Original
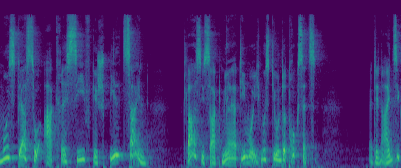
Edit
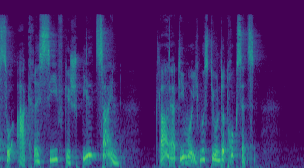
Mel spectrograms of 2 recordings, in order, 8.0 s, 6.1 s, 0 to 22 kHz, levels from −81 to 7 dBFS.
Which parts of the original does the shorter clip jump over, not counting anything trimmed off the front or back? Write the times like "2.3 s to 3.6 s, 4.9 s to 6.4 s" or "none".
3.9 s to 4.6 s

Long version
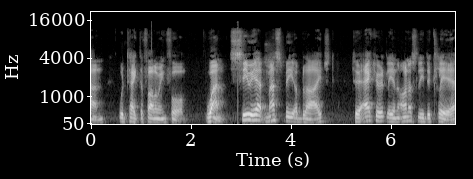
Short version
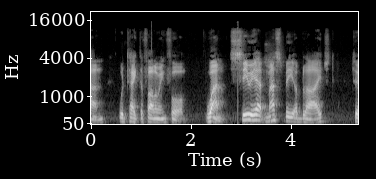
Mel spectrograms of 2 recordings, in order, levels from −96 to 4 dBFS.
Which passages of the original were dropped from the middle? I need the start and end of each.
none

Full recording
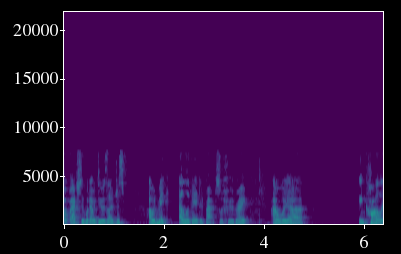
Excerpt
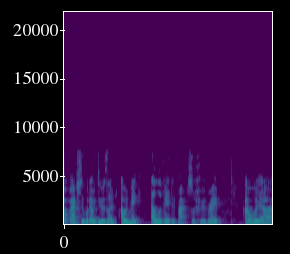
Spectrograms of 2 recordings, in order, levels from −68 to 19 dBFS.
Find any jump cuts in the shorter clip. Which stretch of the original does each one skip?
1.0 s to 1.6 s

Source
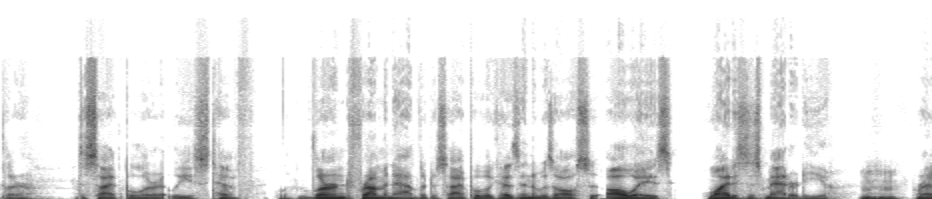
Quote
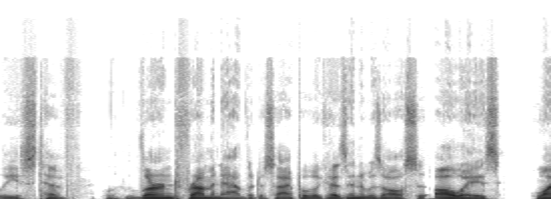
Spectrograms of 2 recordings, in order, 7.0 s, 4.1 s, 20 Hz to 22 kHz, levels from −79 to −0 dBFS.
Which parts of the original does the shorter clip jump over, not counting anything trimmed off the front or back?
none

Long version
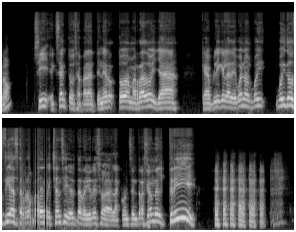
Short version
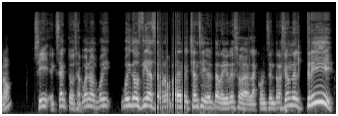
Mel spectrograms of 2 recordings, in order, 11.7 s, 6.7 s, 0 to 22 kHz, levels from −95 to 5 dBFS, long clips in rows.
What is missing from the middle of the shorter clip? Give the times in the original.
1.6 s to 4.7 s

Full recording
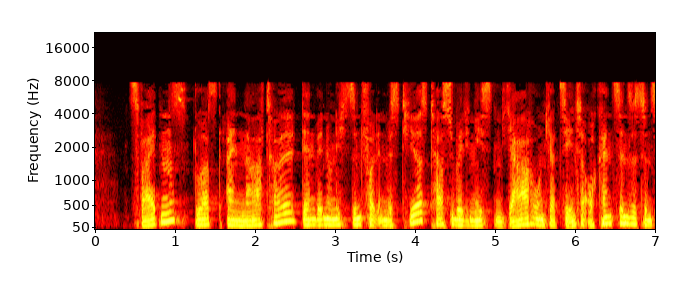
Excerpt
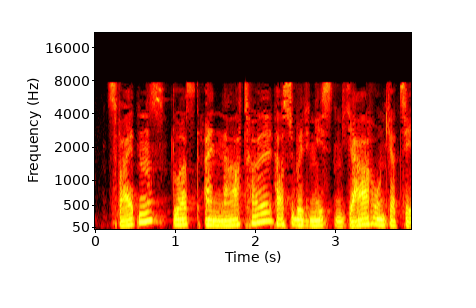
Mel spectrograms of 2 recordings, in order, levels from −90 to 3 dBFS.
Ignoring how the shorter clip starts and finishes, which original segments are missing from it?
2.5 s to 4.2 s

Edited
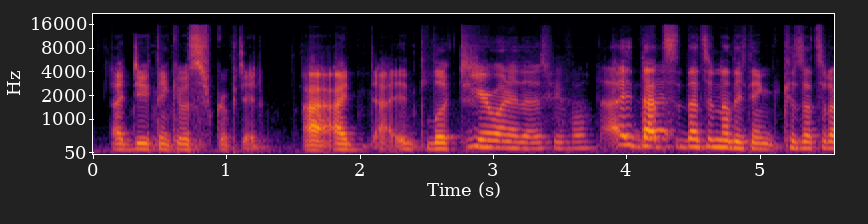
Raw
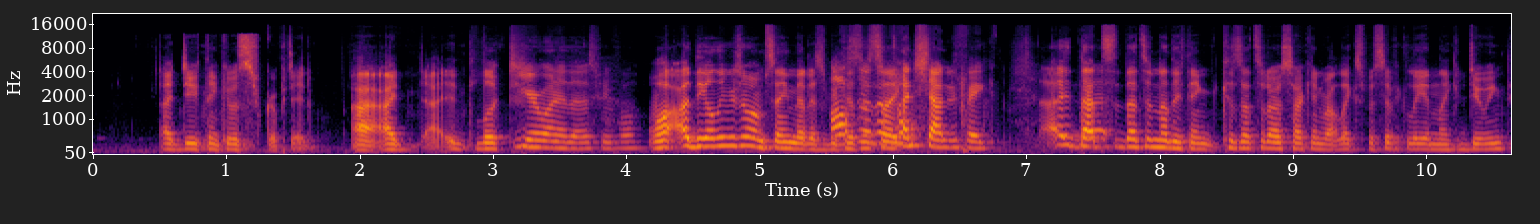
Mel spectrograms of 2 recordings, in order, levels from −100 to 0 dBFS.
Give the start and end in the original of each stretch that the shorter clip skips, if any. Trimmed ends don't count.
4.1 s to 7.1 s

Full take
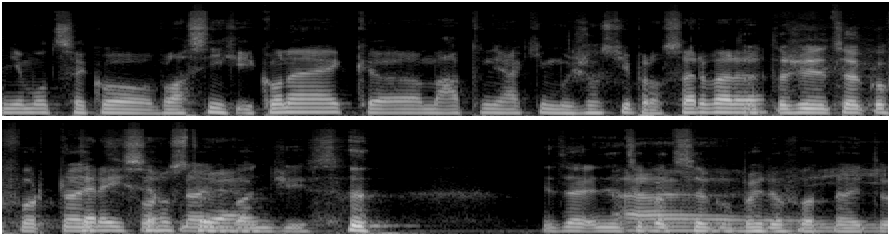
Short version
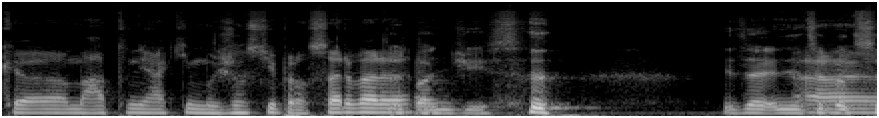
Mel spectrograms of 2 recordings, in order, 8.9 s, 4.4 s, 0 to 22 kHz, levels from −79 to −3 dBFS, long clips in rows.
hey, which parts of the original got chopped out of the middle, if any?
3.8 s to 5.6 s

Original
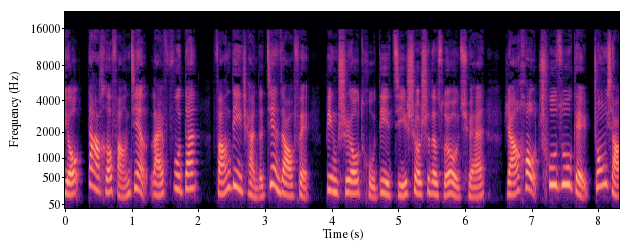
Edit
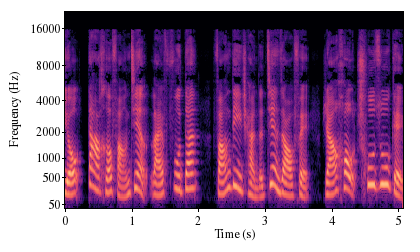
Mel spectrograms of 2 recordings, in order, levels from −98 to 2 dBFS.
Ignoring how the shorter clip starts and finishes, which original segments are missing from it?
3.8 s to 6.5 s

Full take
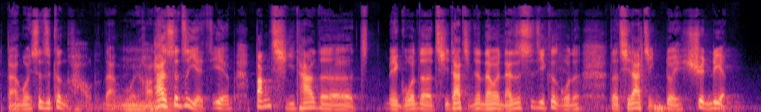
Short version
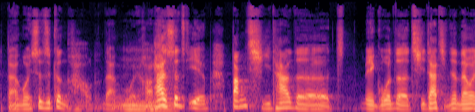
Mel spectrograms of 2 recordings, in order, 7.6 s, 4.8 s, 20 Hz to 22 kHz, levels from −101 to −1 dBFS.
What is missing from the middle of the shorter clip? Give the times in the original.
1.8 s to 2.1 s

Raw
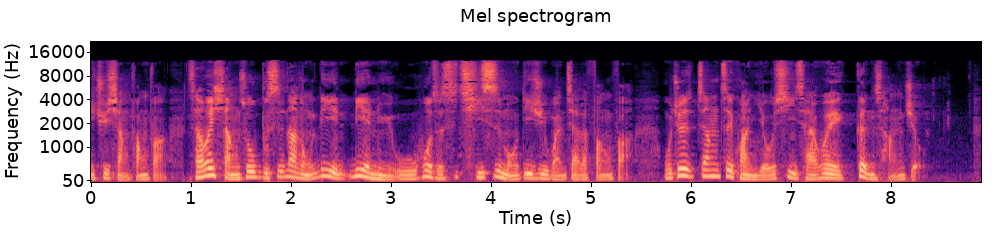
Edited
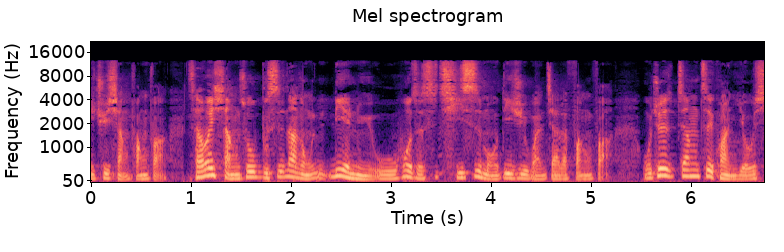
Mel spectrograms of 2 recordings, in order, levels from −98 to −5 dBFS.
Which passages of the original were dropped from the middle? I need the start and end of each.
2.3 s to 2.5 s

